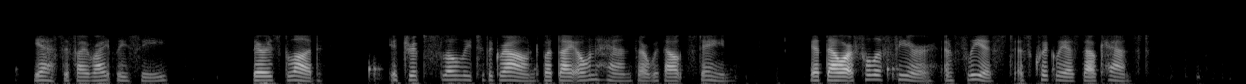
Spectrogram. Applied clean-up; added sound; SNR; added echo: neural mask model RNNoise.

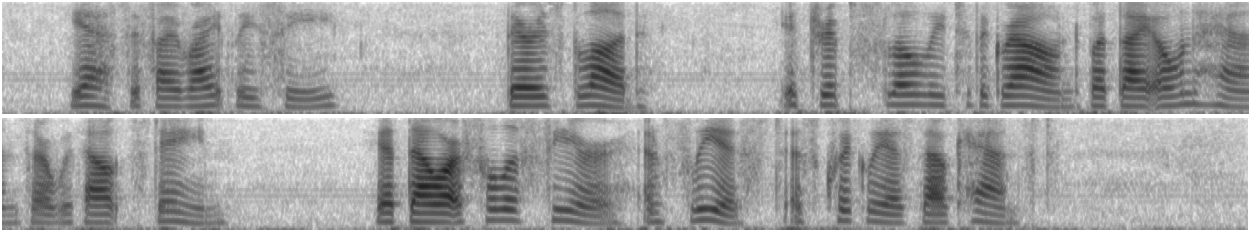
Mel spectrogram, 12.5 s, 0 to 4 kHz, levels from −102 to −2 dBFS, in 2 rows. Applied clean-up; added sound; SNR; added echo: none; none; none; none.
